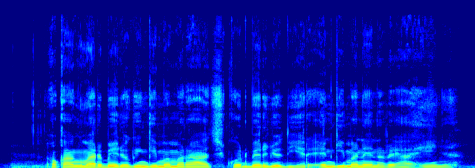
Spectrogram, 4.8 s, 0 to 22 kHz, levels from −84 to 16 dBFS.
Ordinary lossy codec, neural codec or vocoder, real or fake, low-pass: Opus, 64 kbps; vocoder, 44.1 kHz, 128 mel bands every 256 samples, BigVGAN v2; fake; 19.8 kHz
